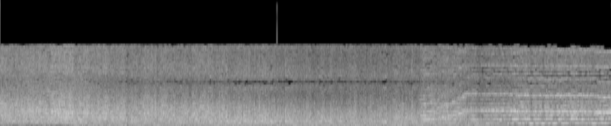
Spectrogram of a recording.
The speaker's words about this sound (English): A bolt of lightning went straight to Calcimal's iron helmet as though he were a lightning rod. But the explosion. A volcanic eruption.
